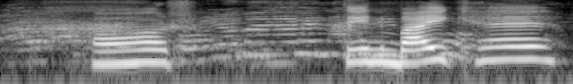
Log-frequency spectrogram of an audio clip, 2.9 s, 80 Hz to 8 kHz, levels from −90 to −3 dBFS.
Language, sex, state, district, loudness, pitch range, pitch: Hindi, female, Bihar, Patna, -15 LUFS, 265-315 Hz, 285 Hz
